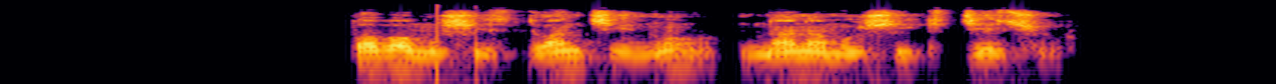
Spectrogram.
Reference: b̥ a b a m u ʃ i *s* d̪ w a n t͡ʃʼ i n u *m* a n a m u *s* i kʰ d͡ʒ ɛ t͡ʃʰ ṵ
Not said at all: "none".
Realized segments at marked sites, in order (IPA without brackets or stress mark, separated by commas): s, n, ʃ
